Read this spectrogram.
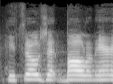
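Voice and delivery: ordinary talk, nothing marked

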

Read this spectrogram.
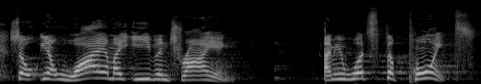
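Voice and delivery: high, loud bitter complaint at God; loud indignant grumble, pitched high; angry Cain. Acted. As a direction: rant at God like a wronged man. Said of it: "It's like anger".

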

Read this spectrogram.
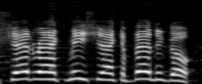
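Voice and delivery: calling out high and loud into the furnace; hollering king. Acted. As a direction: shout the names across the fire. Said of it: "he hollered".

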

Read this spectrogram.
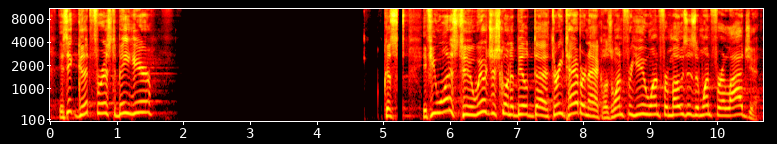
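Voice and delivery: high, quick, eager offer; eager Peter. Acted. Peter eagerly offering to build three tabernacles, high and quick. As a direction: pitch it high and eager, oblivious. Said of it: "the audacity".

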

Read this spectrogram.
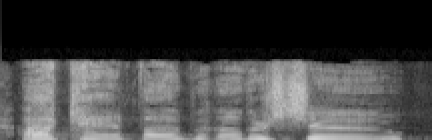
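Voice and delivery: hammed-up high teenage whine; whining teenager. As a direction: imitate a teenager in crisis over nothing. Teenager making everything an issue.

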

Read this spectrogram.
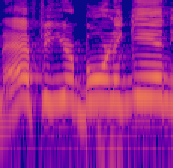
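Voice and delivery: usual speaking voice

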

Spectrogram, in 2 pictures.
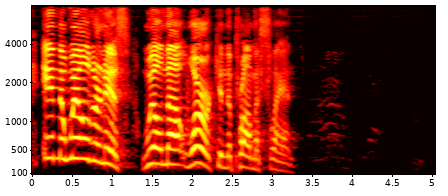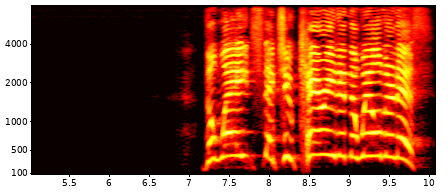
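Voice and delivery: shouted, high-pitched sermon climax; full-force preaching. Acted. Preacher shouting freedom to the church. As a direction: preach it out loud, rising and shouting.

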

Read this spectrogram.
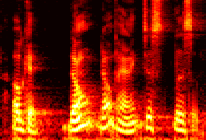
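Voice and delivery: hushed, calming reassurance; soothing. Real, not acted. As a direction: settle a startled crowd softly. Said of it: "calming the congregation".

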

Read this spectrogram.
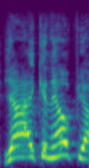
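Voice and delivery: high, loud answer called down; booming out a reply from above; voice from heaven. Acted. Heaven answering the man on the branch, called-down voice. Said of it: "a voice from heaven says".

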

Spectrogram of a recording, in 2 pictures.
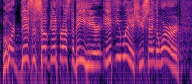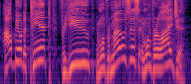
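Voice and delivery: high-pitched eager pleading; zealous Peter. Acted. Peter offers Jesus tents, high and zealous. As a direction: gush with great zeal, pitched well up. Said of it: "what quality is Peter exhibiting".

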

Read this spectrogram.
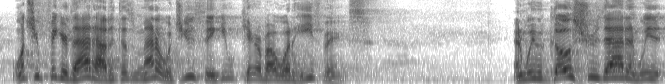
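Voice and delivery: loud, high full-force preaching; fiery sermon voice. Acted. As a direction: preach it hard to the crowd.

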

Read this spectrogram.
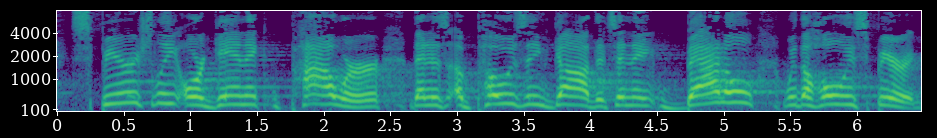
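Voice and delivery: forceful preaching. Real, not acted. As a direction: preach it hard, punching the key words.

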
